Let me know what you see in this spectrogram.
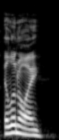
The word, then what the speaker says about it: Illinois: I mean, the neighbor, Illinois, is not correct. Illinois. That's how you say it. – Putting the S on it literally makes me cringe.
